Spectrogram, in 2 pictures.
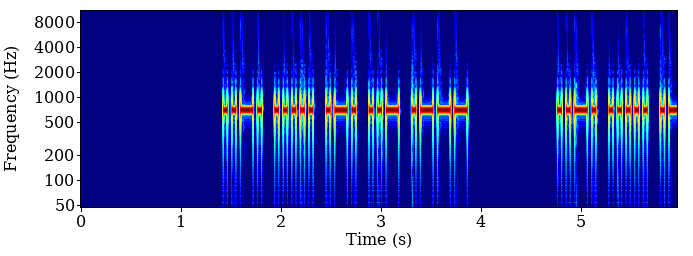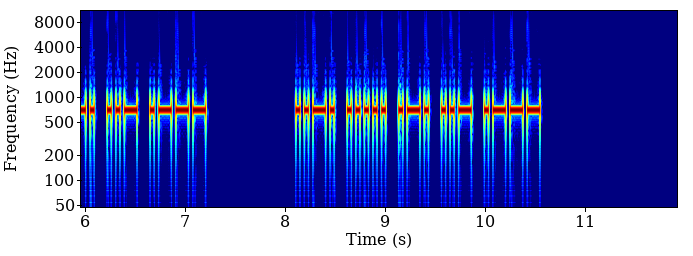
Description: Morse code, heard as a keyed tone, about 28 wpm, 700 Hz. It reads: F5RUJ F5RUJ F5RUJ
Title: DXCC-100 Call Signs - 5 Characters - Repeated 3x - 28wpm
